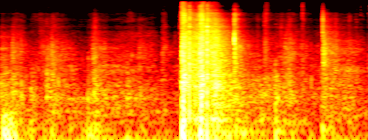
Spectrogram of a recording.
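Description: A Tokyo Marui AK gas blowback airsoft rifle fires a sharp, loud shot with its clacking bolt cycle in an indoor CQB arena, followed by a couple of fainter shots and a quieter earlier report.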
